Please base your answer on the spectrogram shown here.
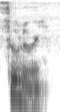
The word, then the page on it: foolery: British English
